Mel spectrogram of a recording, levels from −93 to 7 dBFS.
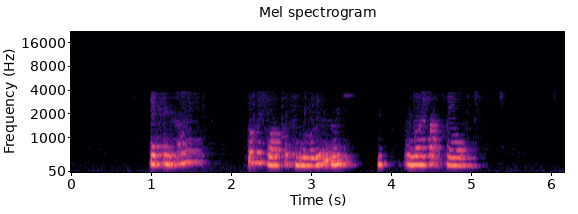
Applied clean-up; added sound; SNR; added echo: neural mask model DeepFilterNet 3.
